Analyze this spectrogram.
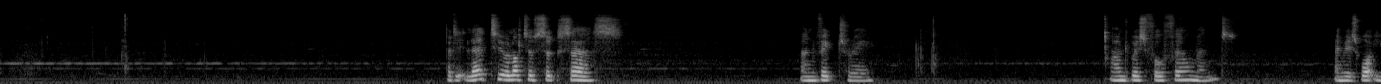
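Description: Playing cards slide and tap softly on a cloth.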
